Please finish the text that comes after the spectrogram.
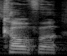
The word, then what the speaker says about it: Kofa: Once again, I am your humble host, Kofa, K-O-F-A, not coffee, not kufu, not Kofi, or any variation thereof. Kofa rhymes with sofa, easy to say, easy to spell.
